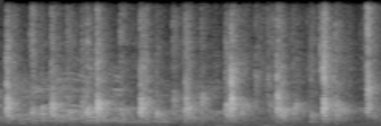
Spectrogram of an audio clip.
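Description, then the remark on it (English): Light, scattered applause from a small audience: a thin patter of uneven claps at a soft level, with a steady low hum underneath and no voices. “That was a very respectful applause from you guys.”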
